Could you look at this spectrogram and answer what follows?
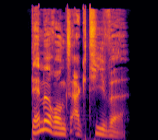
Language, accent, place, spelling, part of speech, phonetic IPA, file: German, Germany, Berlin, dämmerungsaktive, adjective, [ˈdɛməʁʊŋsʔakˌtiːvə], De-dämmerungsaktive.ogg
- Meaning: inflection of dämmerungsaktiv: 1. strong/mixed nominative/accusative feminine singular 2. strong nominative/accusative plural 3. weak nominative all-gender singular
